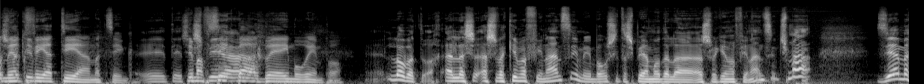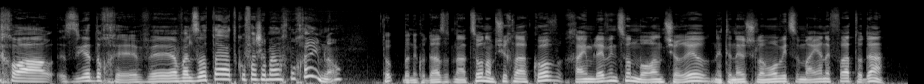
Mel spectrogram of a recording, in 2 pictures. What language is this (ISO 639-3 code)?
heb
